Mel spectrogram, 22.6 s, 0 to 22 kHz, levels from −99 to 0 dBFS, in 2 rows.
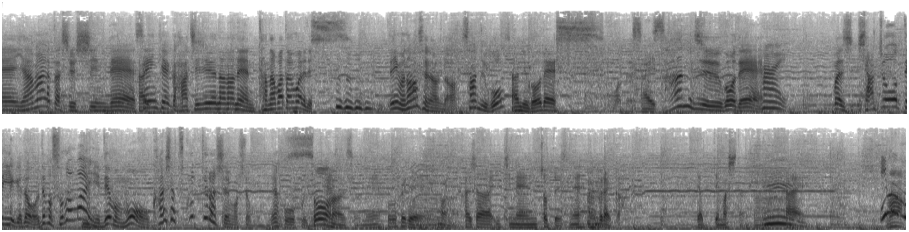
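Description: Short bursts of damaged data in the compressed stream occur at 0.56 s, from 3.86 to 3.88 s, and at 7.50, 11.40 and 18.62 s. Each lasts under about 20 ms. At each point the bytes the decoder received were wrong, so it misread the affected frames, lost sync and had to find the next valid frame header before normal decoding resumed. Each event is heard as a brief chirp or blip that breaks into the sound.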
